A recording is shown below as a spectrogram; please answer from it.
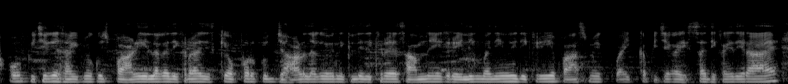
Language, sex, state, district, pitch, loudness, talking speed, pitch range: Hindi, male, Chhattisgarh, Bastar, 125 Hz, -29 LUFS, 320 wpm, 120-130 Hz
